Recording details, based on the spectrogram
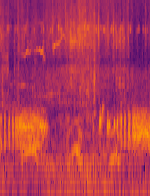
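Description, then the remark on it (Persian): Pigeons coo in low, throaty, rolling phrases that repeat steadily, while faint, thin chirps from smaller birds drift in higher up in the background. “مدت‌های طولانی نیست که ما می‌دونیم که پرنده‌ها میتونن مسیرهای خودشون، به خصوص کبوترها میتونن که مسیرهای مشخصی رو یاد بگیرن، از جمله کبوترهای نامرسان از دوران قدیم مورد استفاده قرار می‌گرفتن به روش‌های مختلف.”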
